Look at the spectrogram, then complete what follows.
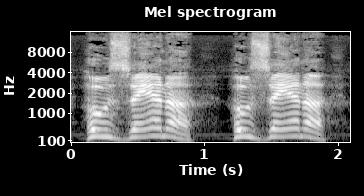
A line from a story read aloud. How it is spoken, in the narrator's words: they're shouting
